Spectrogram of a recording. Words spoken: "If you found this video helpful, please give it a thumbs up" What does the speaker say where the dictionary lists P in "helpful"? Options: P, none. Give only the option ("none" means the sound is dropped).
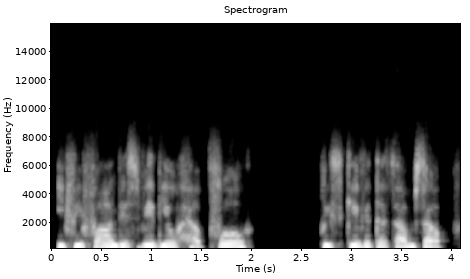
P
